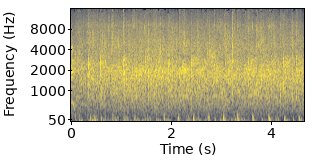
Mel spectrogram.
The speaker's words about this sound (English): Please give it up for Caitlin Gill.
